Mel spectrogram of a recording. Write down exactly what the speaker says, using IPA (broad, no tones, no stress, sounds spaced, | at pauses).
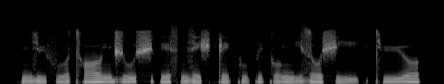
n z y f u o̯ tʰ ɔ o̯ n d͡ʒ u ʃ | ɪ s n z e ʃ ʈ e k u p ɪ k o ŋ i z o ʃ i | tʰ y o̯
